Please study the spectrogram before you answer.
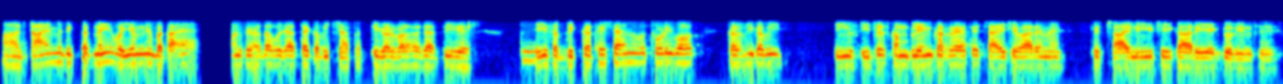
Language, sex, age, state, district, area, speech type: Urdu, male, 30-45, Uttar Pradesh, Lucknow, urban, conversation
